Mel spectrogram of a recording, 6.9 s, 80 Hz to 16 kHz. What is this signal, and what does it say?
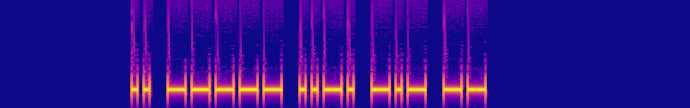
Morse code, heard as a keyed tone, about 20 wpm, 700 Hz. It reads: I0FKM
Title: DXCC-100 Call Signs - 5 Characters - Repeated 3x - 20wpm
